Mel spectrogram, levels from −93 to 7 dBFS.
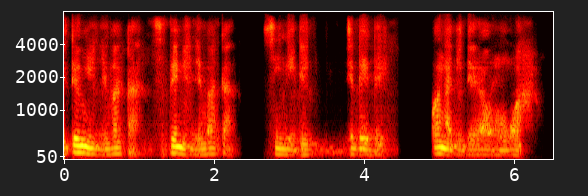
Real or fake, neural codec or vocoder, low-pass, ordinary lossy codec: fake; codec, 16 kHz, 1 kbps, FreqCodec, smaller model; none; none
